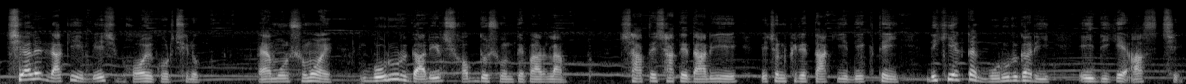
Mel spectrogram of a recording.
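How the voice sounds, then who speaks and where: A man's voice: mid-range voice, a little hiss or hum. A man narrating a spooky cartoon story in the first person. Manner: stammers nervously when frightened. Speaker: narrator and lead character.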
